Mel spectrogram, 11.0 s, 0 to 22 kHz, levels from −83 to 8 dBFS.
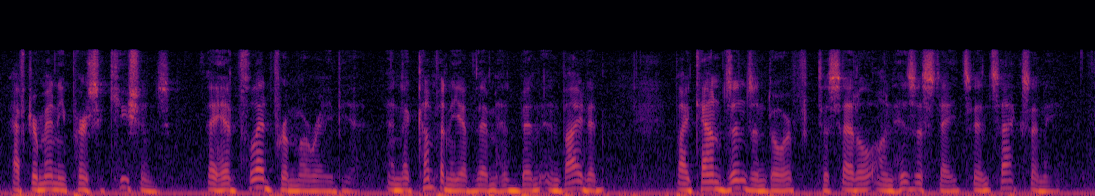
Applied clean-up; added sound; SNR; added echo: none; none; none; none.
